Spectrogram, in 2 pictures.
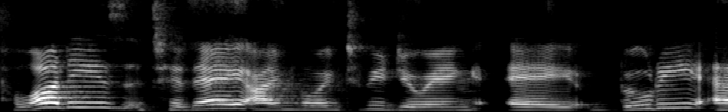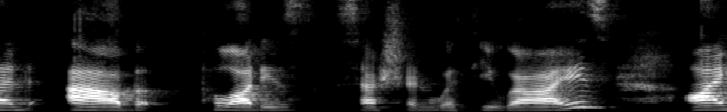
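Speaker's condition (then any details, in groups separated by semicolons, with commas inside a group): No condition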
